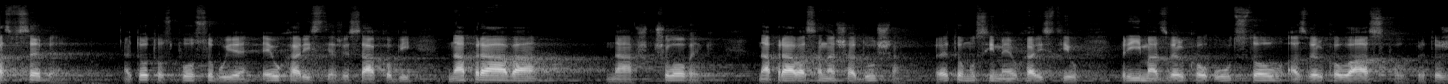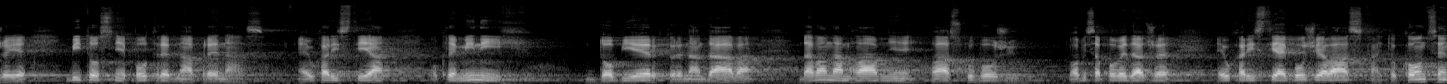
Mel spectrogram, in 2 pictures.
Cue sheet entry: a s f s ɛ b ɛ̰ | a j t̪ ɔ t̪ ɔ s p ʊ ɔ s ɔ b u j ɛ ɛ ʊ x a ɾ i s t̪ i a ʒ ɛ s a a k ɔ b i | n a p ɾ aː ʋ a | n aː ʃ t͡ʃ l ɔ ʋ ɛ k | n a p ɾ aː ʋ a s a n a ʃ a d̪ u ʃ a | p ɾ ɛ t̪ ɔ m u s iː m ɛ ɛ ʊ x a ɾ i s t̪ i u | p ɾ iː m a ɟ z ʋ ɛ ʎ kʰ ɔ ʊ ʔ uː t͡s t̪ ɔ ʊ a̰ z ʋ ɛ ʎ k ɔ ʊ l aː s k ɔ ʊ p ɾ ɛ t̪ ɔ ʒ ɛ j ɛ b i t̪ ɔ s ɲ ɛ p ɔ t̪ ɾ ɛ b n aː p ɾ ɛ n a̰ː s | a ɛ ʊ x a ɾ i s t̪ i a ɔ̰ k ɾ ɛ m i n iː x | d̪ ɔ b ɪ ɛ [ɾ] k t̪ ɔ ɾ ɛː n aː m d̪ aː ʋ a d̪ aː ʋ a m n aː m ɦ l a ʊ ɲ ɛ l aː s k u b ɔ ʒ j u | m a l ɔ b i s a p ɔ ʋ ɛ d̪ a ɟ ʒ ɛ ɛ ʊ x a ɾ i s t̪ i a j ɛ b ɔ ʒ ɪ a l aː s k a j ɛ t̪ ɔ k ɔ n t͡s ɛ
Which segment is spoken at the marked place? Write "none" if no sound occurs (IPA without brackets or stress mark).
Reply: ɾ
